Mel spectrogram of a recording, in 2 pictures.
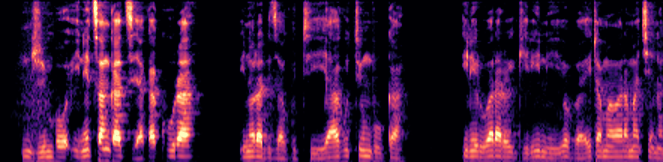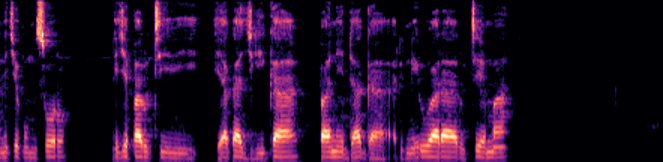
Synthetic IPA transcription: nʐimbo̞ʔine̞t͡saŋɡad͡zijakakuɾa | ino̞ɾatid͡zakutʰijaːkutimbuka | ine̞ɾuʋaɾarwe̞ɡʱiɾinijo̞b͡vajaitamaʋaɾamat͡ʃe̞nane̞t͡ʃe̞kumuso̞ɾo̞ | nʔe̞t͡ʃe̞paɾutʰiʋi | ja̰kad͡ʒɡika | pane̞dʱaɡʱarine̞ɾuʋaɾarute̞ːma

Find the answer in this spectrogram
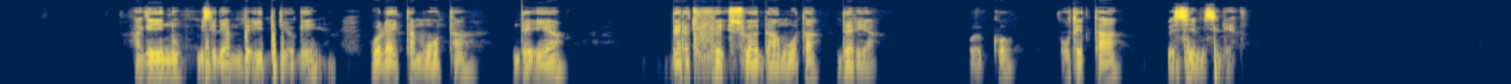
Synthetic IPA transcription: hɐɡeːjnːʊmɪsɪlɪjɐnbɛʔɪd̪ɪd̪ɪjoːɡe̞ː | wɔlɐjt̪ːɐmoːt̪ːa | d̪ɛʔɪja | d̪ɛɾʔɛt̪ʊ̥fːɛʔɪsːʊwɐd̪aːmoːt̪ɐ | d̪ɛɾɪja | wɔjkːɔ | ʔʊt̪ɛt̪ːaː | bɛsːɪjɛmɪsɪlɪ̰jɐ

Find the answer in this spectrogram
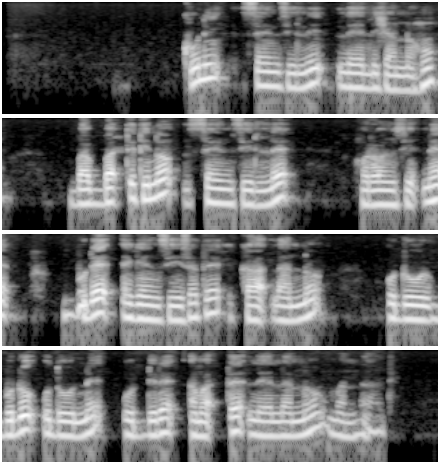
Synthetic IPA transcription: kʰʊnɪsɛnsɪlːɪle̞ːlːɪʃɐnːɔɦʊ | bɐbːɐt̪ʼːɪt̪ɪnɔsɛnsɪlːɛ | hɔɾɔnsɪnːɛ | bʊd̪ɛːɡɛnsiːs̬ɐt̪ɛkaːʔːɐnːɔ | bʊd̪ʊʊd̪uːnːɛ | ʊd̪ːɪɾɛɐmɐt̪ʼːɛle̞ːlːɐnːɔmɐnːaːt̪ɛ̥

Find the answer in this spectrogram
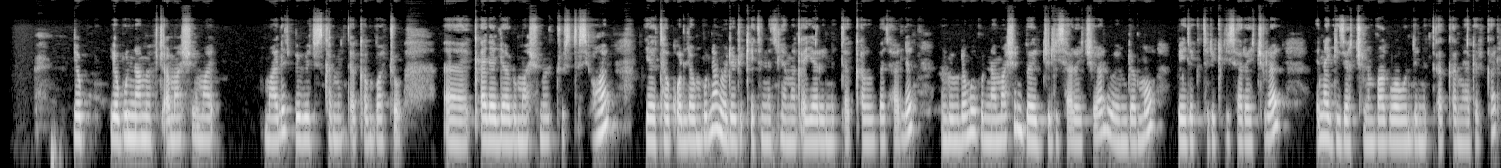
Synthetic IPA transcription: jɛbunːaməft͡ʃʼa̰maʃɪn | malət̪bəβe̞t̪ʰu̥skʰəmːɨt̪ʼːəkʼːəmɨbːat͡ʃːɛw | kʼələljalːumaʃɪno̞t͡ʃːwʊst̪ʼsiho̞njɛt̪ʰəkʼolːəmbunːaməd̪əd̪ukʼe̞t̪ʰɨnːət̪ləməkʼəjːɛɾɨnːɨt̪ʼːəkʼːəmɨbːət̪ʰa̰lːən | ʔɨnd̪ihumd̪əɡmo̞bunːamaʃɪnbəɨd͡ʒːɪljɪsə̰ɾajɪt͡ʃɪlalwɔjɪmd̪əɡmo̞b̥əelekt̪ɾiklisəɾajɪt͡ʃɪlal | ʔɨnːaɡizeat͡ʃːɪnɨmbəaɡβaβɨnd̪ɨnːɨt̪ʼːəkʼːəmjad̪əɾɡ̥al

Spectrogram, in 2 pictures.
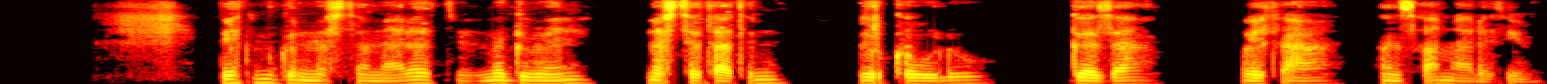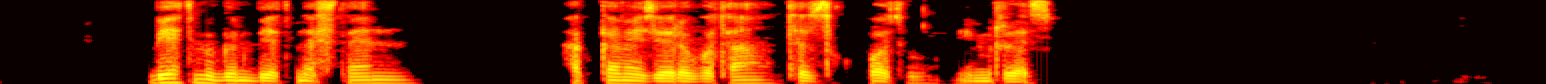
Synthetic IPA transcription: b̥e̞t̪mɨɡɨnmɐst̪ʰɐnmalɐt̪mɨɡβɨn | mɐst̪ʰɐt̪ʰat̪ʰɨn | zɨɾɨkʰːɐβlu | ɡɐza | wɔjkʰɐʔaxɨnt͡sʼa̰malɐt̪ʰijːu | be̞t̪mɨɡɨnbe̞t̪mɐst̪ʰɐn | ʔaβkʰɐmɐjzɐɾɐbo̞t̪ʰat̪ʰɐzɨkʼfɐt̪ʰujɪ̰mɨɾɾɐt͡sʼ

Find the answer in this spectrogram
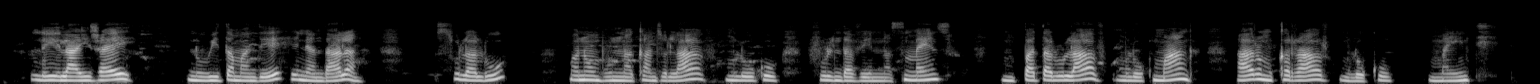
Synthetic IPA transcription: lelaiɾaj | nuit̪əmand̪eniand̪alanə̥ | sulalu | manoambununakand͡zulavə̥milokuv̥ulund̪aveninəsimajnt͡su̥ | mipat̪alulavə̥milokumaŋɡə̥ | aɾimikiɾaɾu̥miloku | majnt̪i̥

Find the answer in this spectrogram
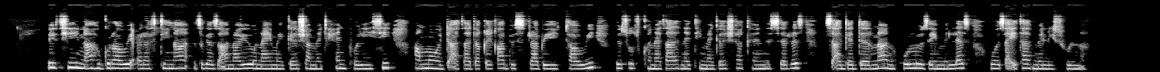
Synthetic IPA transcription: ʔɨt̪ʰinaɦɨɡuɾawiʕɨɾɐft̪ʰinazɨɡɐzʔa̰najonajmɐɡɐʃamɐd̪ħɨnpʰo̞lisiʔaβmɐwɔd̪ːɨʔa̰t̪ʰad̪ɐqʼikʼabɨsɨd̪ɾabet̪ʰawihɨsʼut͡sʼkʰunɐt̪ʰat̪nɐt̪ʰimɐɡɐʃakʰɨnɨsɨrɨzb̥ɨz̥a̰ɡɐd̪ɐɾnanɨxulːuzɐjmɨlːɐswɔt͡sʼa̰ʔit̪ʰat̪mɐlːisulna

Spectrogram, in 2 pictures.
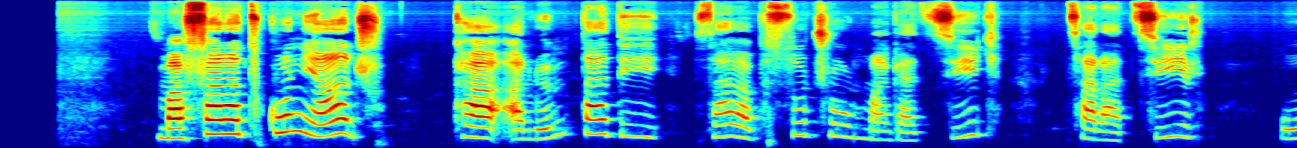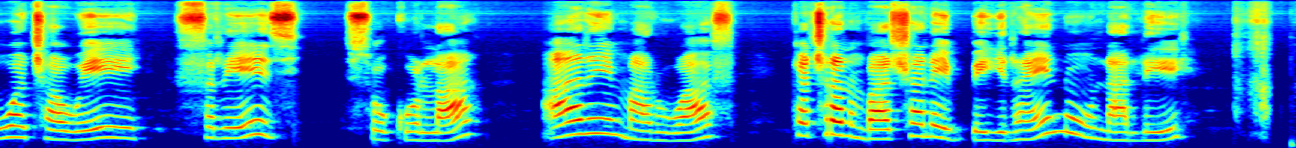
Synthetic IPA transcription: mafanat̪u̥kuniaɳɖ͡ʐu̥ | kaalomit̪ad̪i | z̥avəpi̥suʈ͡ʂumaŋɡat͡sikʲə̥ | t͡saɾat͡siɾu̥ | uaʈ͡ʂəwe | frezi̥ | sokola | aɾimaɾuafi̥ | kaʈ͡ʂanumbaʈ͡ʂalebeiɾajnunale

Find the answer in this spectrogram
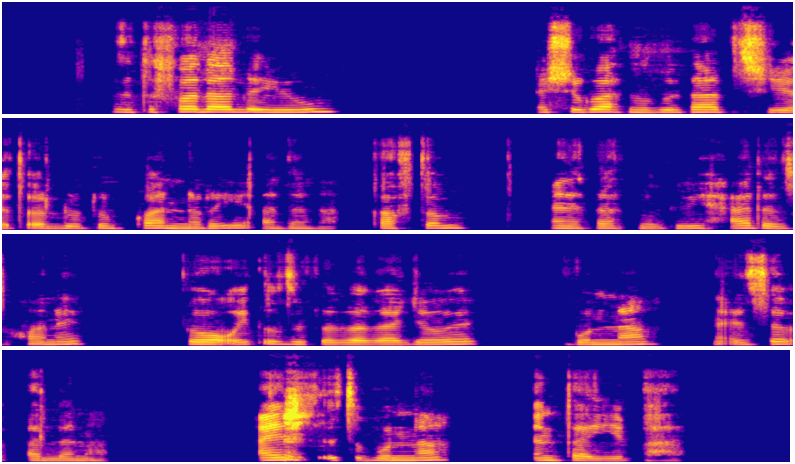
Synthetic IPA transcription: zɨt̪ʰɐfɐlalɐju | ʕɨʃɪɡat̪mɨɡbit̪ʰat̪ʃɪjɛt̪ʼɐlːud̪ɨŋkʷʰanːɨɾiʔiʔalːɐnakʰaβt̪ʰo̞m | ʕajnɐt̪ʰat̪mɨɡbiħad̪ɐzɨxo̞nɐ | t̪ʰɐwɐχʼḭt̪ʼuzɨt̪ʰɐzɐɡad͡ʒɐwe | bunːa | nɨ̰ʕɨzɐβalːɐna | ʕajnɐt̪ʔɨt̪ʰibunːa | ʔɨnt̪ʰajːɪbːahal

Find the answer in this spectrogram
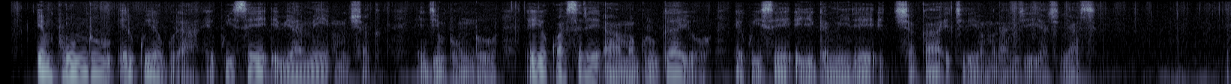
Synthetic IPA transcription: e̞mpuːndue̞ɾikwiːɾaɡuɾae̞kwiːse̞ːβjaːmio̞muci̥ʃa̰kḁ | e̞̰ɟimpuːndue̞̰jo̞kwaːsiɾe̞ʔahamaɡuɾuɡaːjo̞ | e̞̰kwiːse̞ʔːjeɡamiːɾe̞ːci̥ʃakaeciɾio̞muɾaːɲɟḭjaciɲa̰ːt͡si̥

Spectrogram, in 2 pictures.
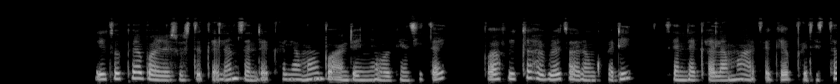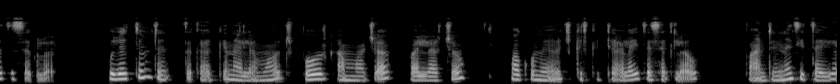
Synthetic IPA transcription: jɛit̪ʰjo̞pʼjabajləso̞st̪kʼə̰ləmzənd̪əkʼalamabəʔa̰nd̪əɲːawɔɡənsit̪ʰːaj | b̥əafɾikʼahɨβɾət̪ad̪əŋɡʷʼad̪i | z̥ənd̪əkʼalamaːt̪ʼəɡəbəd̪əst̪ʰat̪ʰəsəkʼlwa̰l | hulət̪ːumt̪ʰʼəkʼakʼɨnalamawot͡ʃːb̥əwɔɾkʼamːat͡ʃʼa̰fb̥alːat͡ʃːɛwmakʼo̞mjawo̞t͡ʃːɡɨd̪ɡɨd̪ja̰lajt̪ʰəsəkʼlə̰w | b̥əa̰nd̪ɨnːət̪jɪt̪ʰːajːal

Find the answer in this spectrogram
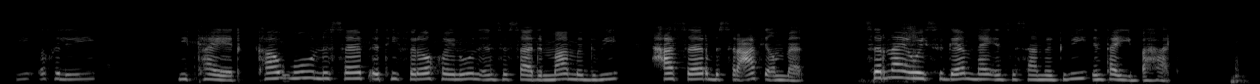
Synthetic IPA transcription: iʔɨxli | jɪkʰːajɛd̪kʰaβʔunɨsɐβʔɨt̪ʰifɨɾɐkʰo̞jnunɨʔɨnsɨsad̪ɨmːamɨɡbi | ħasɐɾbɨsɨɾʕat̪jɪχʼɨmːɐt̪ʼ | sɨɾnajwɔjsɨɡɐmnajʔɨnsɨsamɨɡβiʔɨnt̪ʰajːɪbːaɦal

